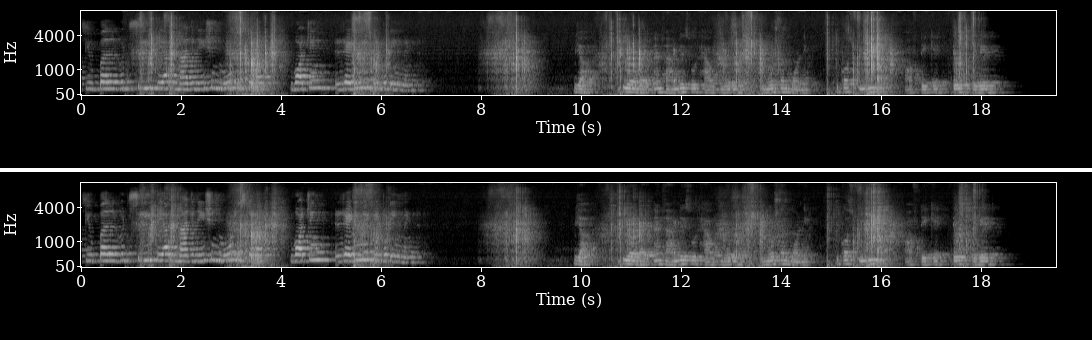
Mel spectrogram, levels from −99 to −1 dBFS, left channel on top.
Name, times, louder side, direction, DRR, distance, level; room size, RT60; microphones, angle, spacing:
voice 1, 0.0-3.9 4.2-6.6, right 2 dB, 20° right, 4 dB, 4.8 m, -41 dB
sound 1, 0.9-1.9 2.9-3.9 5.2-6.2 8.0-9.1 10.3-11.3 11.8-11.9 12.6-14.0 14.9-16.4 17.4-17.9, left 4 dB, 80° left, 4.2 m, -43 dB
voice 2, 9.8-10.2 10.8-13.3 13.6-14.6 15.1-16.0 16.5-17.2 17.4-18.4, equal, 5° left, 1 dB, 3.1 m, -44 dB
26.5 x 23.0 x 7.3 m, 0.68 s
head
